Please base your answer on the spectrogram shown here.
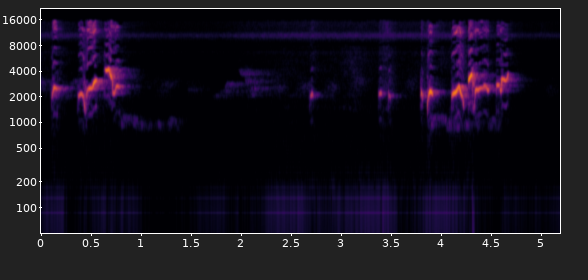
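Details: Mountain red-whiskered bulbul in fierce contest singing with the wild kít bổi voice, wings flapping all the while. A rich warbled phrase opens, soft isolated chirps follow, then a second longer burst of swooping, lilting whistles.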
